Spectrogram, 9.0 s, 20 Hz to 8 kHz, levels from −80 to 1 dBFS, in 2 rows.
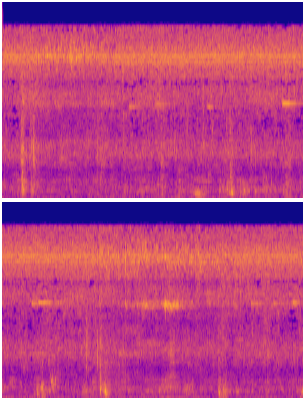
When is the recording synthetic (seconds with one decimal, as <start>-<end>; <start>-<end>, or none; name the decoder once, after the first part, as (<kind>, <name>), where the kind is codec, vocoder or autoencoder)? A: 0.5-1.7 (codec, SNAC); 5.9-8.0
